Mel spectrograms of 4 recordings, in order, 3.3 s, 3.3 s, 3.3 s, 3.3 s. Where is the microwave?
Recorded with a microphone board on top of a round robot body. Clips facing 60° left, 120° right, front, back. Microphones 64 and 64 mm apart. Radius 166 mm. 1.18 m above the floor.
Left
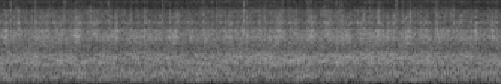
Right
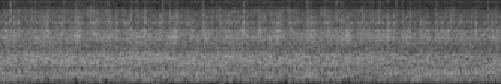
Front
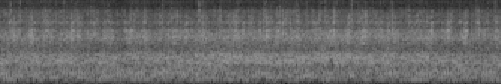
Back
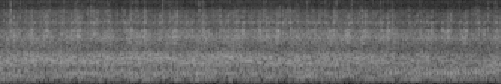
No microwave in this recording.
